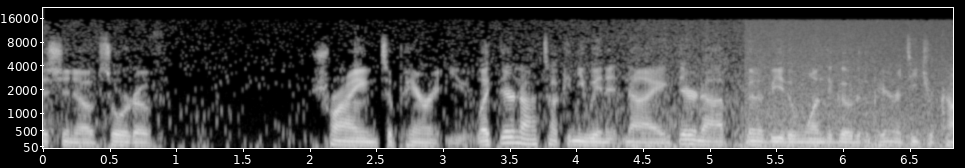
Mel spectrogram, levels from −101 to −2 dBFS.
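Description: From the start to 5.27 s the speech sits over near-silent, twinkling gaps: overdone noise removal, switching off bands it mistook for room noise.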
